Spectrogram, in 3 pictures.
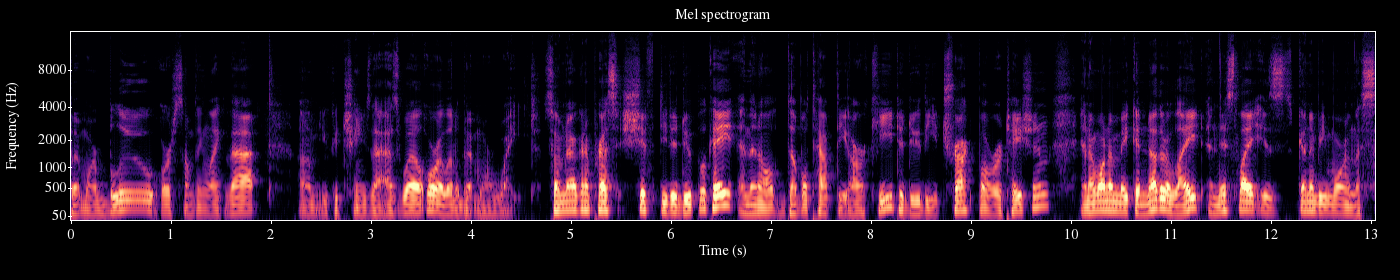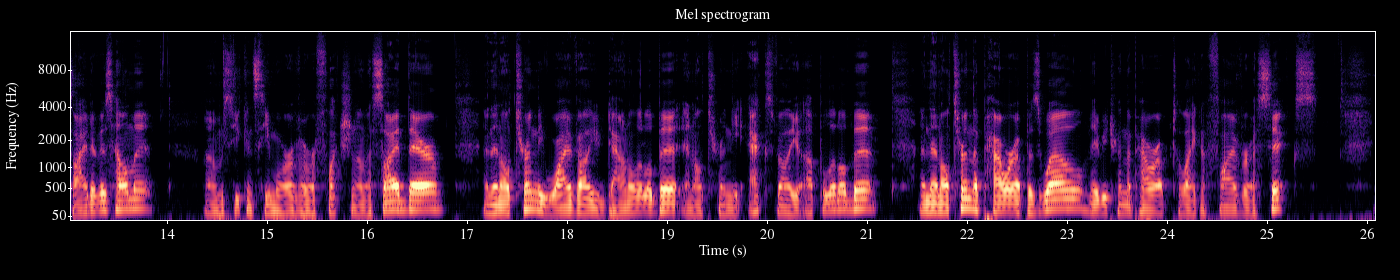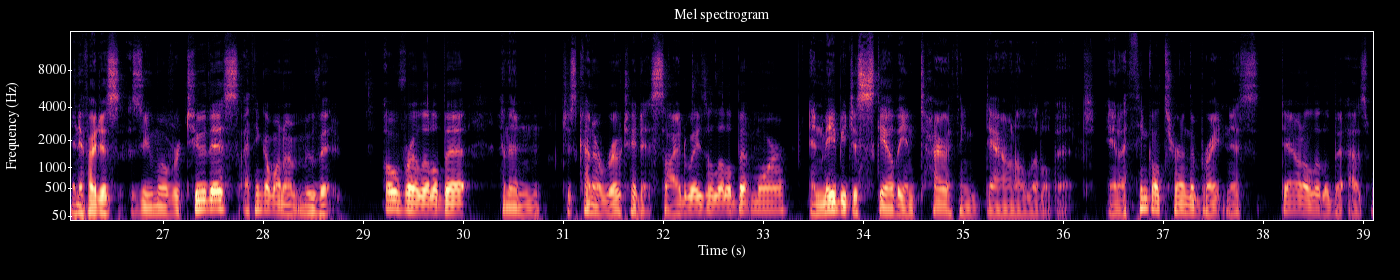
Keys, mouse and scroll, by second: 2.4-3.8 shift+middle drag, 3.8 click, 4.4-5.3 scroll down 5, 5.3 scroll down 2, 5.4 shift+d, 6.5 r, 7.9 r, 9.3 r, 9.6 g, 10.1-10.6 middle drag, 10.6-11.0 scroll up 1, 11.0-11.3 middle drag, 11.3 g, 11.7 middle click, 12.2 g, 13.2 middle click, 13.8 g, 14.4 KP_0, 15.0 scroll up 1, 17.2-24.1 drag, 24.1 middle click, 24.6 scroll up 2, 24.7-25.7 shift+middle drag, 25.7 KP_Decimal, 26.4-27.1 scroll down 10, 27.1-27.8 shift+middle drag, 27.8 g, 28.3 middle click, 29.0 g, 29.7 middle click, 30.5 scroll up 2, 30.6-31.3 shift+middle drag, 31.3 r, 31.8 middle click, 32.5 r, 32.8 g, 33.7 s, 34.6 g, 36.5-39.1 drag.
